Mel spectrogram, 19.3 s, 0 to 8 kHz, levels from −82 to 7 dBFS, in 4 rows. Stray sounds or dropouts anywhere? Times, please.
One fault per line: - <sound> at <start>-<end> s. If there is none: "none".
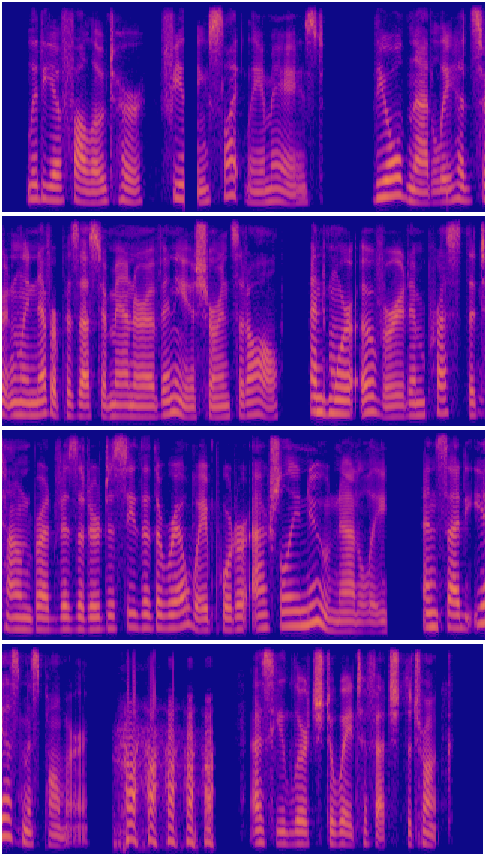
- dropout at 1.8-1.9 s
- laugh at 15.6-16.6 s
